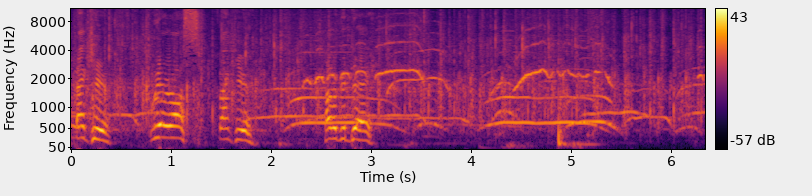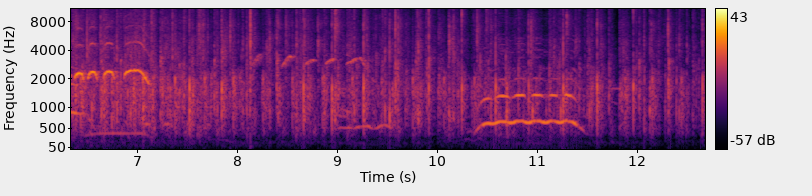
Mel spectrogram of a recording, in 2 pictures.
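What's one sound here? Young men cheer and whoop close by.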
